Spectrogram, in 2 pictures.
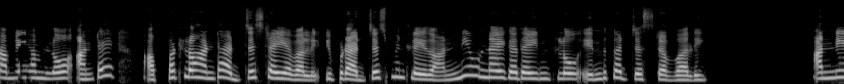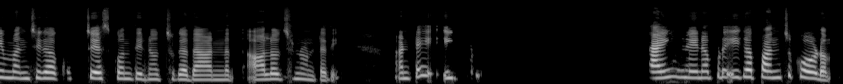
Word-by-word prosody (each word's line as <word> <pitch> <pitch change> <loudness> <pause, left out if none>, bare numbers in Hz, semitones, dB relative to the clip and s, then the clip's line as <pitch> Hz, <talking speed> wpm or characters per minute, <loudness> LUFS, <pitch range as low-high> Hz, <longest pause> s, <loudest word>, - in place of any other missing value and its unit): సమయంలో 295 -2 -1 0.2
అంటే, 250 +10 -2 0.5
అప్పట్లో 320 +2 +2
అంటే 285 +4 -2
అడ్జస్ట్ 310 - -3
అయ్యేవాళ్ళు. 225 -7 +3
ఇప్పుడు 255 +1 +3
అడ్జస్ట్మెంట్ 300 - -2
లేదు, 230 -2 +4
అన్నీ 275 - -2
ఉన్నాయి 325 -2 +2
గదా! 280 -1 +4
ఇంట్లో 260 0 0 0.2
ఎందుకు 265 +6 -4
అడ్జస్ట్ 240 -2 -2
అవ్వాలి? 210 +1 -1 1.2
అన్నీ 295 +4 +2 0.2
మంచిగా 285 0 0
కుక్ 280 -1 -18
చేసుకొని 275 -2 +2
తినొచ్చు 235 0 -5
గదా! 220 -1 +1
అన్న 215 0 -7
త్ - - -55 0.2
ఆలోచన 245 +2 -1
ఉంటది. 195 -3 -7 0.7
అంటే 275 +6 -3 0.3
ఇపుడు 295 +8 -9 1.7
టైమ్ 305 +5 +6
లేనప్పుడు 300 +2 -1
ఇగ 345 - -2 0.2
పంచుకోవడం. 315 - +3
275 Hz, 115 wpm, -23 LUFS, 235-310 Hz, 1.7 s, టైమ్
